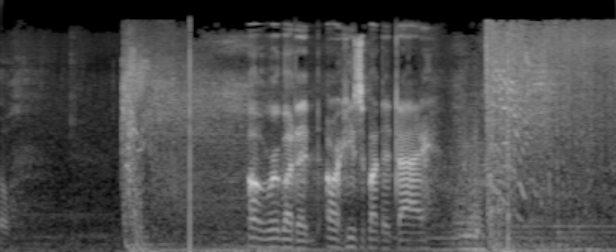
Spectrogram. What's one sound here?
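A lightsaber ignites with a sharp buzzing hum.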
